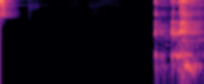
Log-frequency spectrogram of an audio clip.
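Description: About a second and a half of silence, then a woman clears her throat once.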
